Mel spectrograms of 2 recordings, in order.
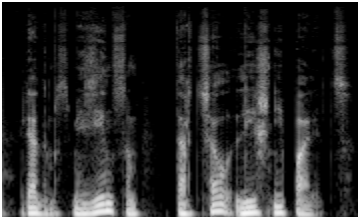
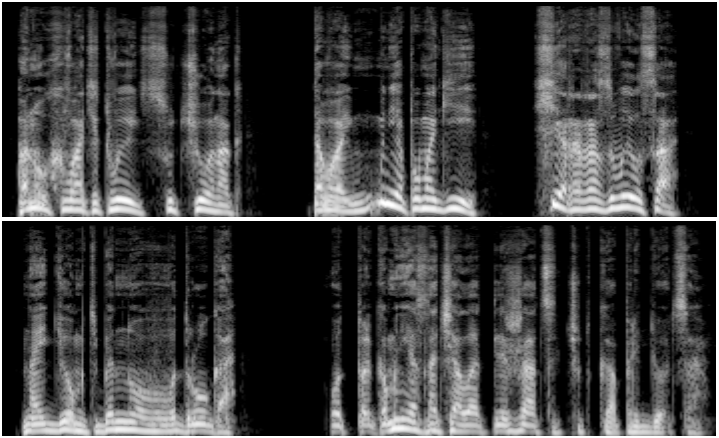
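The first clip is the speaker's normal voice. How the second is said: raised, growling orders easing off at the end; pained growl; 5 semitones higher than usual. A narrator's reading. Wounded Mikola ordering his howling son, growling then easing off. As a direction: bark impatiently, then settle down. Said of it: "прорычал Микола".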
